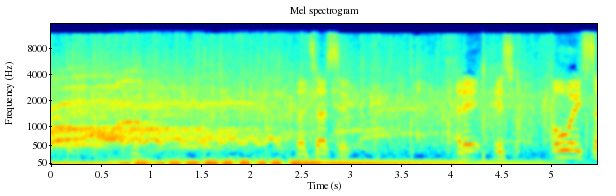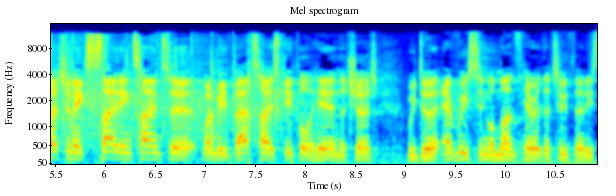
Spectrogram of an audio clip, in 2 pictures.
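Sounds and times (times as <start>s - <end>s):
crowd clapping: 0.0s - 8.2s
speech: 2.6s - 3.2s, 4.0s - 10.9s.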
